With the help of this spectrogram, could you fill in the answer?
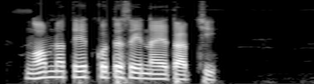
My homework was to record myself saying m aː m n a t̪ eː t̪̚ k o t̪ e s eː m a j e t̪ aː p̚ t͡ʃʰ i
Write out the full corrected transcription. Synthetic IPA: ŋ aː m n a t̪ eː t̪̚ k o t̪ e s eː n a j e t̪ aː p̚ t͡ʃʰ i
